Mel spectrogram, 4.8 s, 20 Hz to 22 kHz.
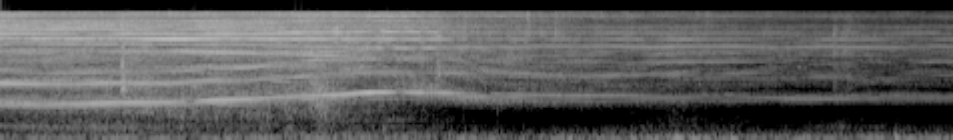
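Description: High, thin electric motor whine of an E-flite Turbo Timber UMX RC plane at about 30% takeoff throttle with flaps set. It rises in pitch, then holds steady over low wind rumble.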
